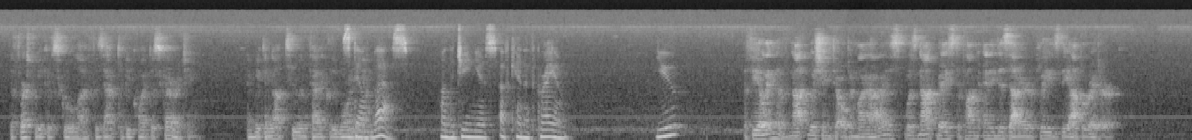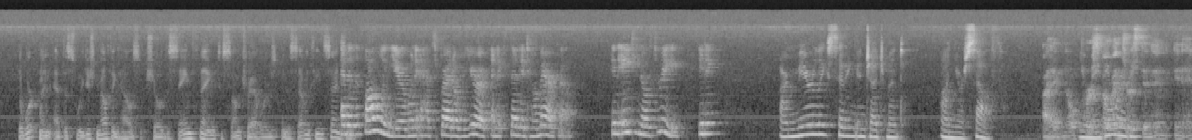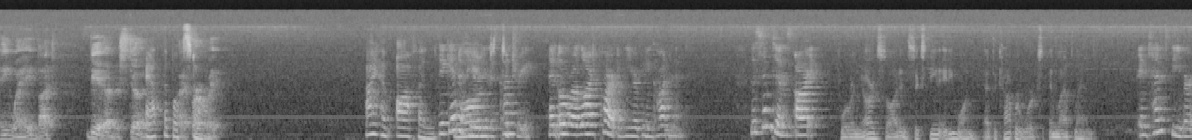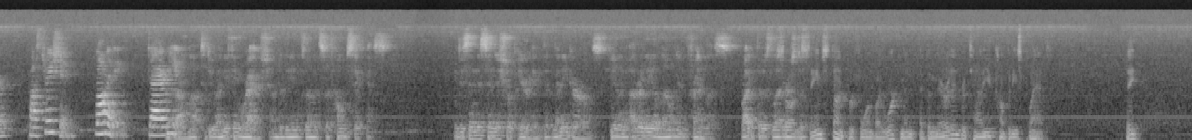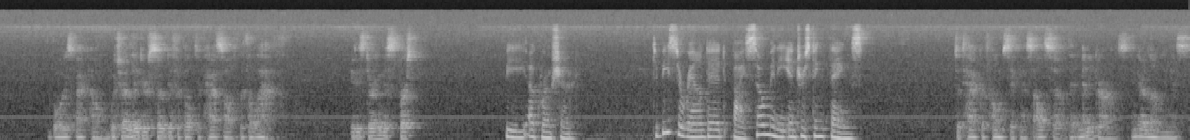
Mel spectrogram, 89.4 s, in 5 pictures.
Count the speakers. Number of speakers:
5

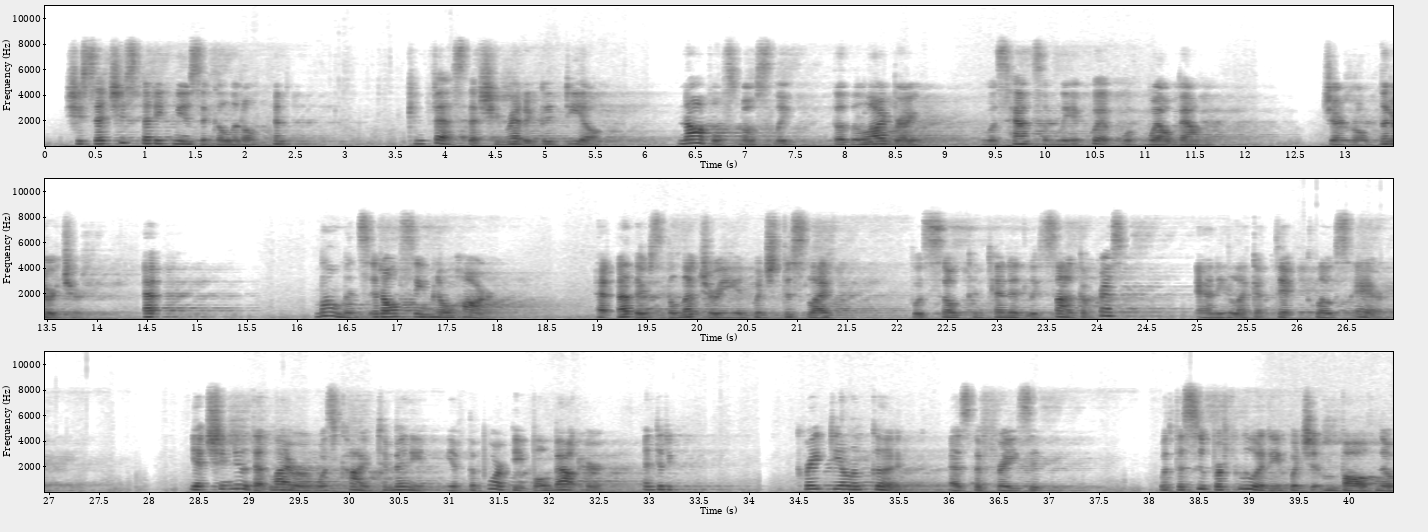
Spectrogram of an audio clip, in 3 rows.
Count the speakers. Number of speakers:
1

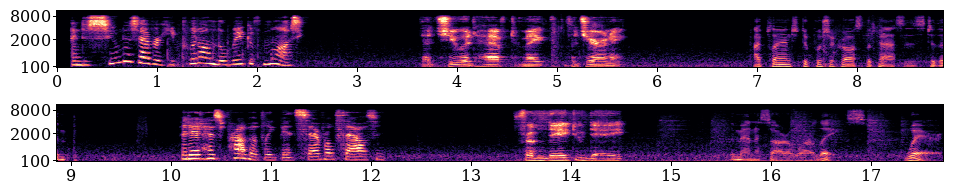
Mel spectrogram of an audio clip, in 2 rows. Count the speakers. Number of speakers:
4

